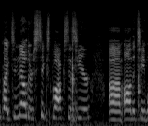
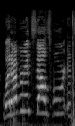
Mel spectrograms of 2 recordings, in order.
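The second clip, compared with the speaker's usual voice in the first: louder, higher repeat; emphatic callout; 8 semitones higher, 11 dB louder than usual. Real, not acted. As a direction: throw it out loud to the chat.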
